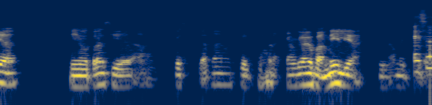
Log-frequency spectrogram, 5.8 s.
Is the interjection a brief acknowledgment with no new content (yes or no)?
no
